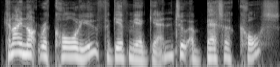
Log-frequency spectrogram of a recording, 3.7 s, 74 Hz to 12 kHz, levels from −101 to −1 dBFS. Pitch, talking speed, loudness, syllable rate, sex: 165 Hz, 160 wpm, -20 LUFS, 5.3 syllables/s, male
